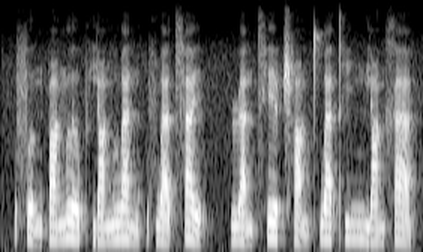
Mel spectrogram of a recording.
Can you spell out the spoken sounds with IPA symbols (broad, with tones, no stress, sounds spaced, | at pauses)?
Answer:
f ɤ̰˨˩ ŋ p ɑ˧˥ ŋ l ɤ˧˥ pʰ j ɑ˧˥ ŋ l w a˥˩ n | f w ä̰˨˩ t͡sʰ a˥˩ ɪ̯ | ɻ a̰˨˩ n t͡sʰ e˥˩ ɪ̯ ʈ͡ʂʰ ɑ̰˨˩ ŋ t̪ʰ w ä˥˩ t̪ʰ i˥ ŋ n̪ j ɑ˧˥ ŋ x ä˥˩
